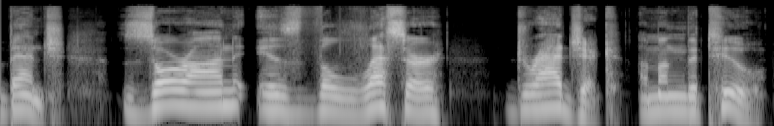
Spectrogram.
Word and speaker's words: Dragic: And I'm told that it's pronounced Dragic and not Dragic. Dragic rhymes with tragic or magic.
